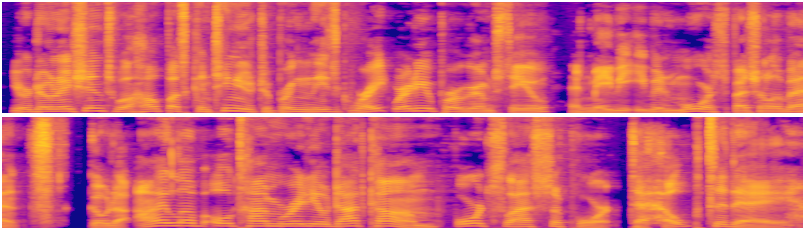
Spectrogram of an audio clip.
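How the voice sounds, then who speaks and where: A man's voice: mid-range voice, no echo, studio quality. A man reading a scripted podcast introduction as the show's host.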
